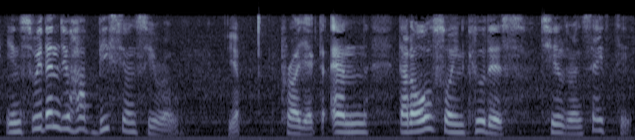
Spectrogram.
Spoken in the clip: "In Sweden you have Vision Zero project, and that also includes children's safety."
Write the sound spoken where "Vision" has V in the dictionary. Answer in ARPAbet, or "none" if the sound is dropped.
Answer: B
